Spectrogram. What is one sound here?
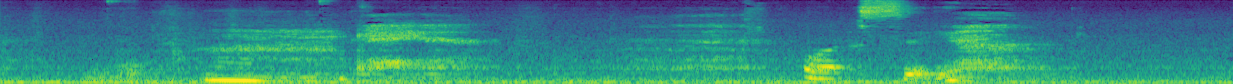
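A woman speaks briefly and quietly nearby.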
